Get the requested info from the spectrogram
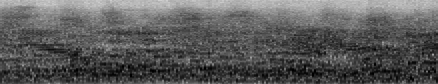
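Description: Crowd chatter: many people talking at once in a large hall, a steady mix of overlapping conversations with no single voice standing out.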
